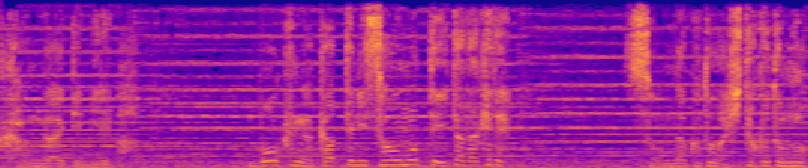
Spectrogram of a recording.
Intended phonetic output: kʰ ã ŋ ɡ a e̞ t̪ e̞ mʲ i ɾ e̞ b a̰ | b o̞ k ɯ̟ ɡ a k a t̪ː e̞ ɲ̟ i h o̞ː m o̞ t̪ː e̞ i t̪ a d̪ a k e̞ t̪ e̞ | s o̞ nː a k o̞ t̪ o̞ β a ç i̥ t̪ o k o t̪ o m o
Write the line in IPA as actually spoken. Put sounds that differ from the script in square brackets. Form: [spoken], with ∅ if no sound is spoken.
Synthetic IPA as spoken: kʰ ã ŋ ɡ a e̞ t̪ e̞ mʲ i ɾ e̞ b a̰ | b o̞ k ɯ̟ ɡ a k a t̪ː e̞ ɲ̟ i [s] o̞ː m o̞ t̪ː e̞ i t̪ a d̪ a k e̞ [d̪] e̞ | s [õ̞] nː a k o̞ t̪ o̞ β a ç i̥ t̪ o k o t̪ o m o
